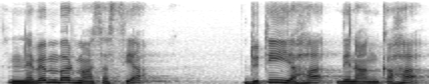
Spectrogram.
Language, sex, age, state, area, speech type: Sanskrit, male, 18-30, Uttar Pradesh, rural, spontaneous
